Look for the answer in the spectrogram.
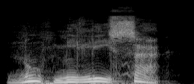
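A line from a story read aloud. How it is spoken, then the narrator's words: Silent inner plea. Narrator (Russian): мысленно взмолился я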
